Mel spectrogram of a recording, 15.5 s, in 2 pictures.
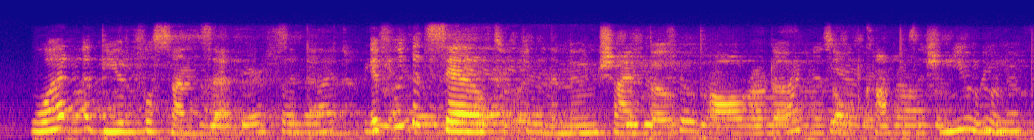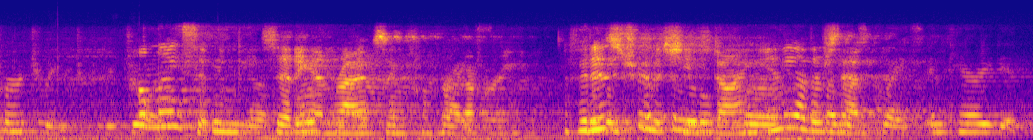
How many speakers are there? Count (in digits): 2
